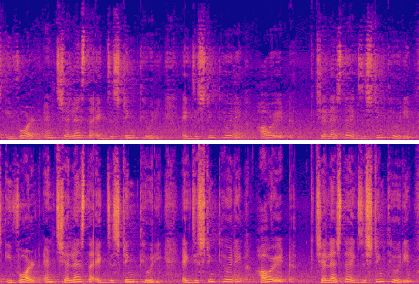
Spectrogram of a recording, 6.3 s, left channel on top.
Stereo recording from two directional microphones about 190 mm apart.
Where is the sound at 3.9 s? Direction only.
45° right (ahead or behind).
